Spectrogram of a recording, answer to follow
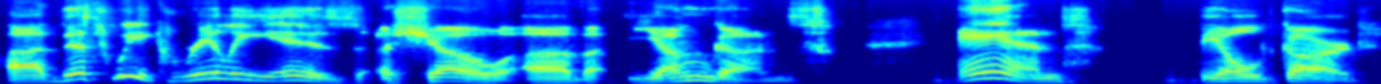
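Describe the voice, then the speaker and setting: Man, podcast host, slow pace, joking and crude, casual chat. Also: mid-range voice, very animated.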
